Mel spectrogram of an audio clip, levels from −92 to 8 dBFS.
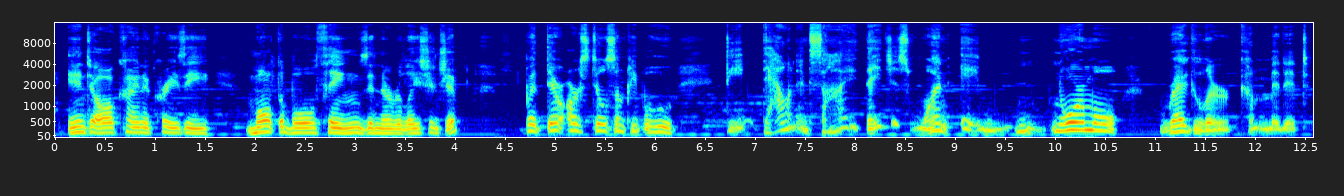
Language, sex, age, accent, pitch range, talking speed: English, female, 50-69, American, 145-190 Hz, 130 wpm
